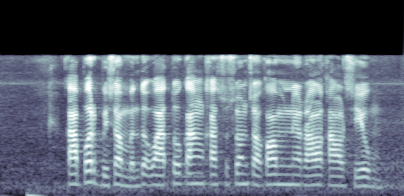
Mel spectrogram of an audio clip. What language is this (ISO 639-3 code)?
jav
